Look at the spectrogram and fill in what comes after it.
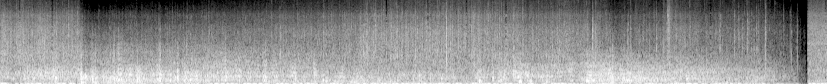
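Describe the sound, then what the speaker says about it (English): Heavy thunderstorm with steady pouring rain close by, thunder rumbling underneath the dense downpour, loud and continuous until a sudden dropout at the very end. "I had to get up here out of the rain"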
